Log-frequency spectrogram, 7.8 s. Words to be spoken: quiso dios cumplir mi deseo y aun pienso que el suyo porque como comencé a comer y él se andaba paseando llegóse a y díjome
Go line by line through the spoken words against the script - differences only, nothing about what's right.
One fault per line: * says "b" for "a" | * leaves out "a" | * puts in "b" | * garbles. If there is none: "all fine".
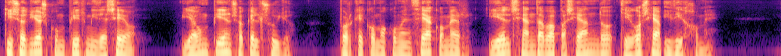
all fine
